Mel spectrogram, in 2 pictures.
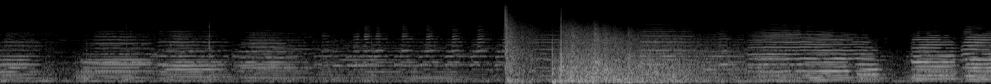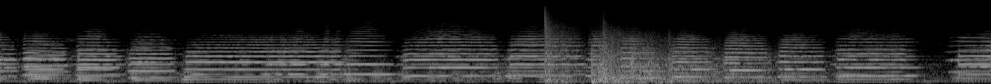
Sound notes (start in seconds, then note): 3.9 gun salute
